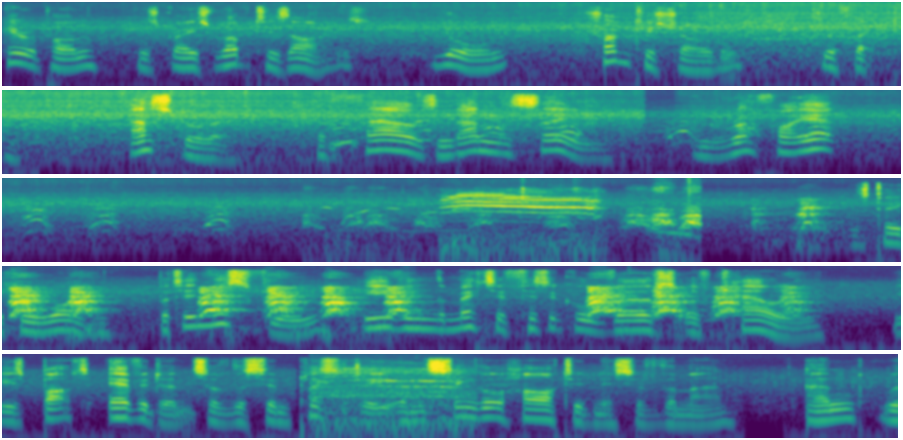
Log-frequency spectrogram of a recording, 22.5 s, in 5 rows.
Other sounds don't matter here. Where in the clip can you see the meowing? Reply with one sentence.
You can hear the meowing from 3.5 to 4.2 s, from 11.2 to 12.1 s and from 19.5 to 20.4 s.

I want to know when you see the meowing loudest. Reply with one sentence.
The loudest moment of the meowing is at 12 seconds.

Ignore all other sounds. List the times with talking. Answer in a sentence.
The talking can be heard from 0.0 to 8.7 s and from 13.2 to 22.4 s.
